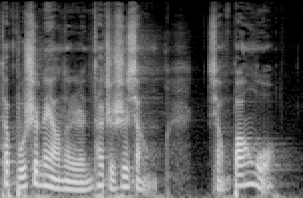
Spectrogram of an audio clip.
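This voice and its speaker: A man's voice: mid-range voice, animated, a little fast, lightly acted. A man reading the lines of a nervous teenage schoolgirl who answers hesitantly and defensively. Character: shy, flustered teenage schoolgirl.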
